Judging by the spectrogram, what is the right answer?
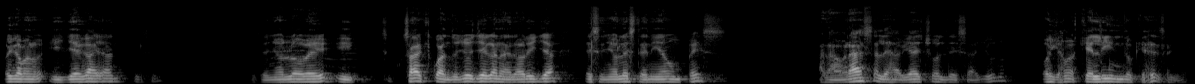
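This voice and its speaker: A man's voice: medium pitch, fairly even intonation, a little fast, darkish tone. A male pastor, preaching a fervent sermon and addressing the congregation as brothers. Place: church.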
